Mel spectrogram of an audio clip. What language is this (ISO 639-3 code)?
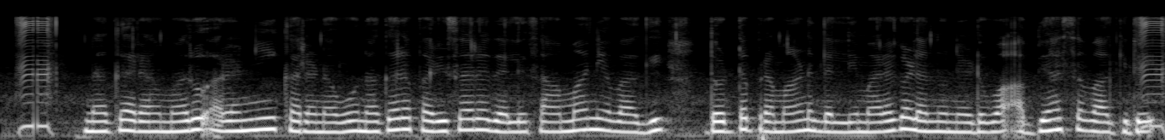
kan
